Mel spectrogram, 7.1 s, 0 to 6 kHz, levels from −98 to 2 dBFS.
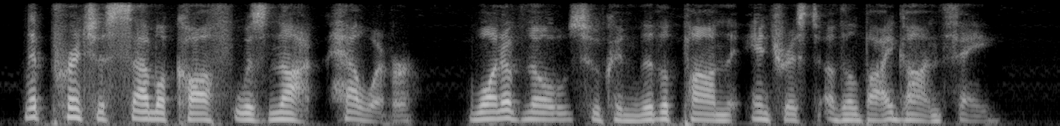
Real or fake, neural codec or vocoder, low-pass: fake; codec, 16 kHz in and 24 kHz out, 0.6 kbps, FocalCodec, streaming, 4096 codes; 5.4 kHz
